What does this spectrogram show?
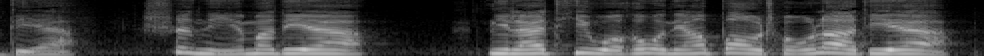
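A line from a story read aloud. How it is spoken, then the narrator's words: Crying. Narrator (Chinese): 小赖子哭着说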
